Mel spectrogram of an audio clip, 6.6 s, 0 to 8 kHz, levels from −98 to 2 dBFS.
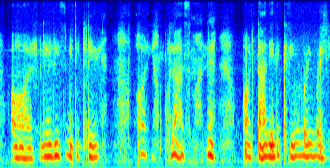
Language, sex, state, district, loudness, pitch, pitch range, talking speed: Hindi, female, Bihar, Sitamarhi, -19 LUFS, 210 Hz, 200-225 Hz, 145 wpm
